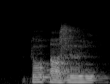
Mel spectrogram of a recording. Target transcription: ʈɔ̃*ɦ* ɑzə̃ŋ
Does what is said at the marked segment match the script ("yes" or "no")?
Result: no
